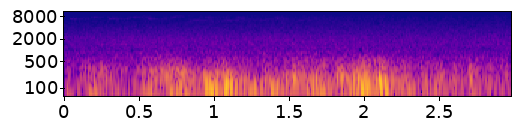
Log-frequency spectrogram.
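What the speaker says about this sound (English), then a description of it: "It seems there's a storm coming." A thunderstorm rolls in within the game Alan Wake Remastered, with low rumbling thunder swelling and fading in two broad waves over a rainy, windy hiss; no voices.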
